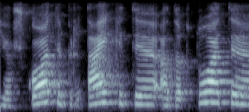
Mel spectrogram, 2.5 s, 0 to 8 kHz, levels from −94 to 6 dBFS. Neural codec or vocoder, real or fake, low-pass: none; real; 7.2 kHz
